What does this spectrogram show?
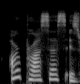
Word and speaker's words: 爱: Our very first character is this one. It's pronounced I. See that little mark above the A? That's called the falling tone. It's a sharp downward sound.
